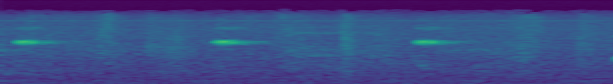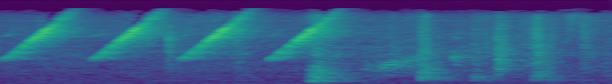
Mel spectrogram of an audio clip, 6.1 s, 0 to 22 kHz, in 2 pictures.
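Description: Interval-timer app counting down: three short high beeps a second apart, then four quick rising electronic sweeps that signal the start of a 20-second work interval. Feet then thud several times on the carpeted floor as jump squats begin.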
